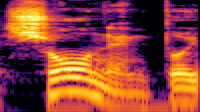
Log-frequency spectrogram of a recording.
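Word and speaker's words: 正念: 漢字では正しい念と書いて少年と読みます。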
